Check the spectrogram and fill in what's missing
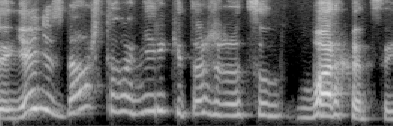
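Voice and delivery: mock innocent surprise; imitating Sonya. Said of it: "и она говорит". (наивно-удивлённо)

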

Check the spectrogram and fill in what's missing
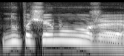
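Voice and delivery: high, loud, stretched question; genuinely puzzled, drawing out the words; surprised. Acted. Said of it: "удивилась Алиса". (протяжное удивление)

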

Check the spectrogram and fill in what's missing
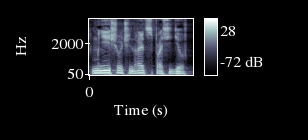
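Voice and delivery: ordinary delivery

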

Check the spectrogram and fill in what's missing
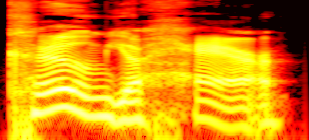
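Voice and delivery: loud, slow bark; barked order. Acted. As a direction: bark the command at the boy. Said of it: "he barked".

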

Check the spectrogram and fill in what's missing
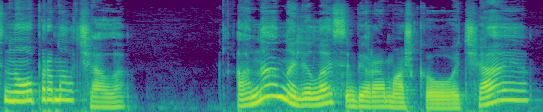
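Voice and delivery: ordinary delivery, nothing marked

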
